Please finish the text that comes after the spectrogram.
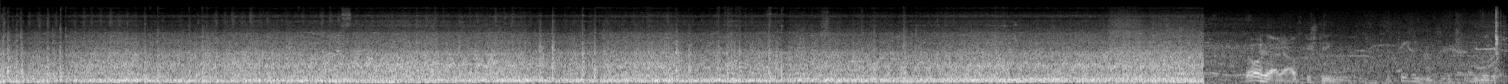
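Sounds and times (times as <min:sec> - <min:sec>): carriages rattling: 0:00.0 - 0:11.0
wheels rumbling on track: 0:00.0 - 0:15.0.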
